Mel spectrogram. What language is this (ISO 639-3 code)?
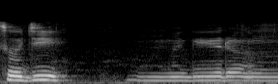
kok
